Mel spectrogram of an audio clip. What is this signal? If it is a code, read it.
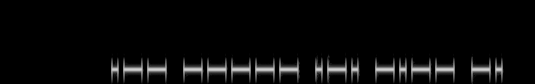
Morse code, heard as a keyed tone, about 20 wpm, 700 Hz. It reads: W0RYN
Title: USA Call Signs - 5 Characters - 20wpm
